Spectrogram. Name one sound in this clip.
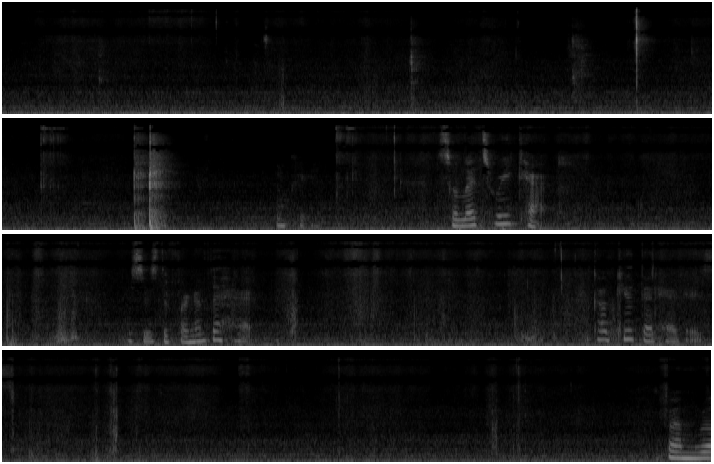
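Hands softly rustle and rub a knitted wool hat.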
